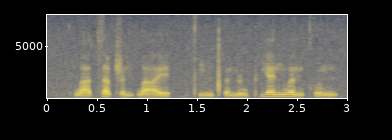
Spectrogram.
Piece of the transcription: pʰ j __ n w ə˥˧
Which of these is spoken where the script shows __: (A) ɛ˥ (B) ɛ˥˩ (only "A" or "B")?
A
